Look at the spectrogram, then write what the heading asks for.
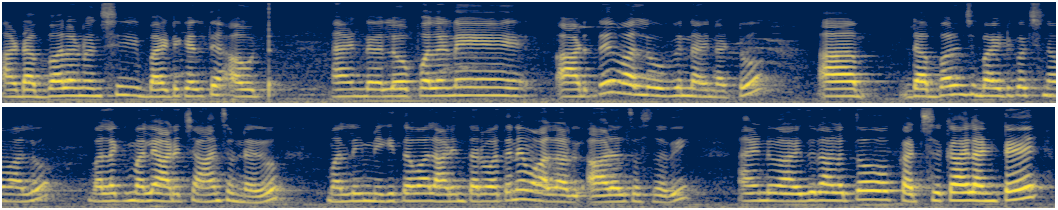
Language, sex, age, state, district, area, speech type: Telugu, female, 18-30, Telangana, Nalgonda, urban, spontaneous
